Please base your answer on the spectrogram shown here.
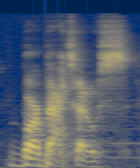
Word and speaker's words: Barbatos: I like to emphasize the bat. Barbatos.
